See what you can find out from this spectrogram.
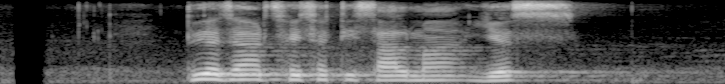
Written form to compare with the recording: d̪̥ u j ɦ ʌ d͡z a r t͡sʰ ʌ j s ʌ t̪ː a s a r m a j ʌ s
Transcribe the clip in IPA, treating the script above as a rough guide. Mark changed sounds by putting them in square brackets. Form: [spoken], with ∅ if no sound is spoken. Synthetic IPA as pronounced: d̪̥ u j ɦ ʌ d͡z a r t͡sʰ ʌ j s ʌ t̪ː [i] s a [l] m a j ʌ s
